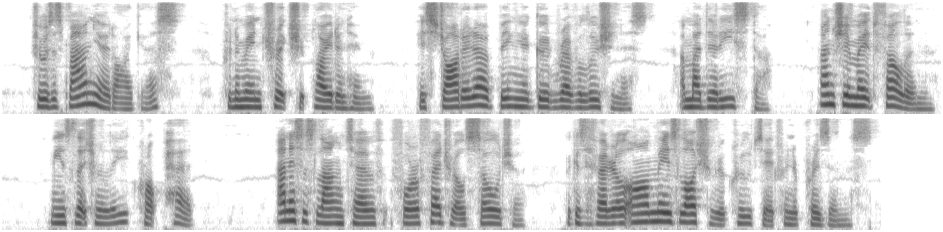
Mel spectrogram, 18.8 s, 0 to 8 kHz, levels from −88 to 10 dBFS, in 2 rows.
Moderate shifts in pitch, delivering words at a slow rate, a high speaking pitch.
No: average, 3.9 semitones; average, 175 wpm; high, 195 Hz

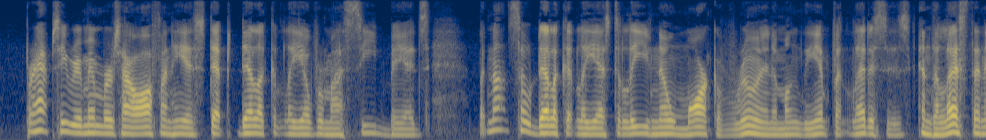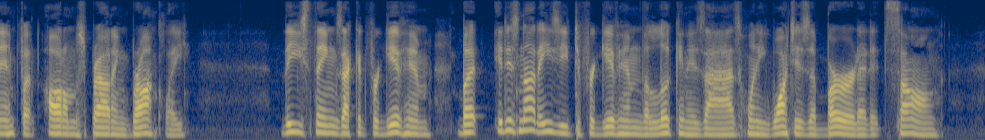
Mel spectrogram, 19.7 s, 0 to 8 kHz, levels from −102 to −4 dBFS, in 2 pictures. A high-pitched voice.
No: medium, 140 Hz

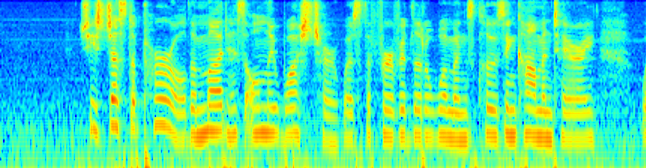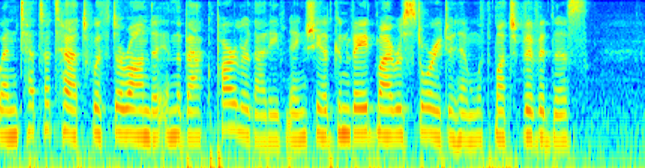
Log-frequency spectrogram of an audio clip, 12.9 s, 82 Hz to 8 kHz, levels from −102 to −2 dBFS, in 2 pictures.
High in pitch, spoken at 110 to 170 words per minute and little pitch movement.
No: high, 200 Hz; average, 180 wpm; narrow, 2.0 semitones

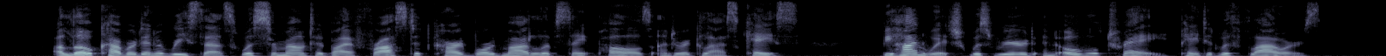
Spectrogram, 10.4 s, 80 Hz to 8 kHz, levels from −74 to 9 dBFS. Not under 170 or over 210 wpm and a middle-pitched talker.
Yes: average, 175 wpm; medium, 175 Hz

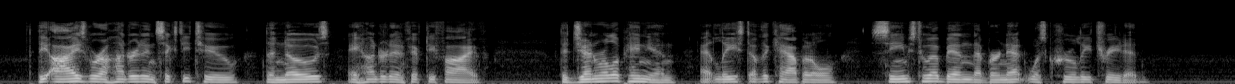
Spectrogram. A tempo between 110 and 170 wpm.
Yes: average, 155 wpm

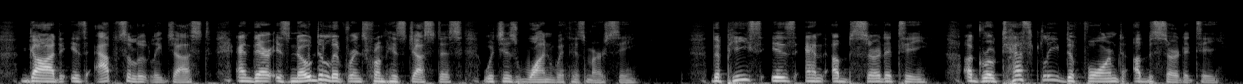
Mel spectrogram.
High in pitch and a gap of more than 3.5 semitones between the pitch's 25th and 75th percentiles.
No: low, 135 Hz; average, 4.9 semitones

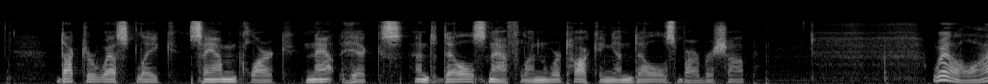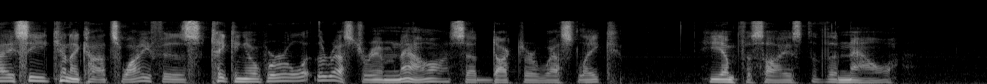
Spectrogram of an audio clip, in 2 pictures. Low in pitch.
Yes: low, 110 Hz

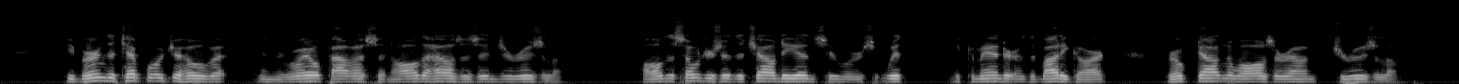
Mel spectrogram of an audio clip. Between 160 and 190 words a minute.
No: average, 150 wpm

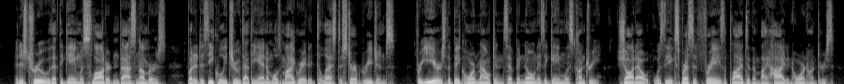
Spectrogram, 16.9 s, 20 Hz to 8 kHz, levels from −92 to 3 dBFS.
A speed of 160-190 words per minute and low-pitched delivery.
Yes: average, 180 wpm; low, 100 Hz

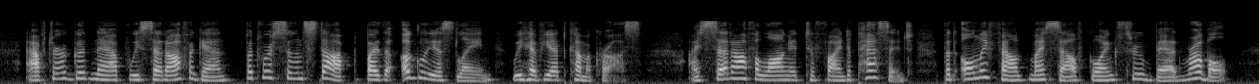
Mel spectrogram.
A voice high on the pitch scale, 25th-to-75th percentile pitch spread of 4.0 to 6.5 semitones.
Yes: high, 215 Hz; average, 4.7 semitones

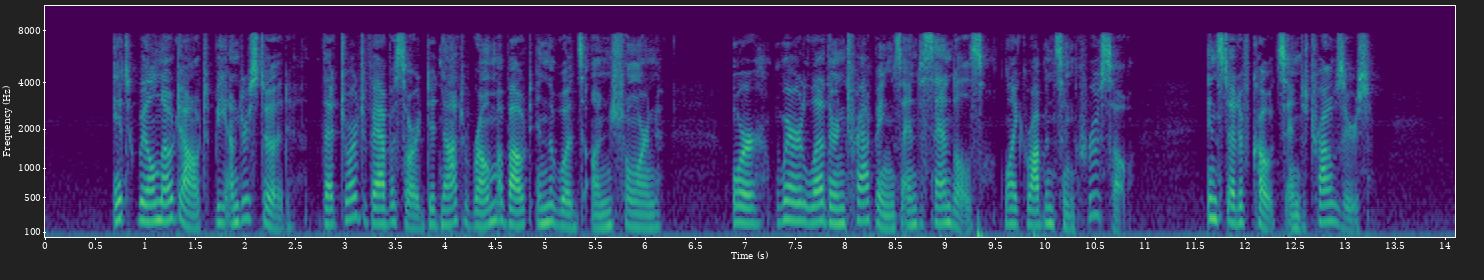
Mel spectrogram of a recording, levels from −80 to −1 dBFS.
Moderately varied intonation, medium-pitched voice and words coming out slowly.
Yes: average, 4.2 semitones; medium, 180 Hz; slow, 130 wpm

